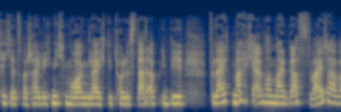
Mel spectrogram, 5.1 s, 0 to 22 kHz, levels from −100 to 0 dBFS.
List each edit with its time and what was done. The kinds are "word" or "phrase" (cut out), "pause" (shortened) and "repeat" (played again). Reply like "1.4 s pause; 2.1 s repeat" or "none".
none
